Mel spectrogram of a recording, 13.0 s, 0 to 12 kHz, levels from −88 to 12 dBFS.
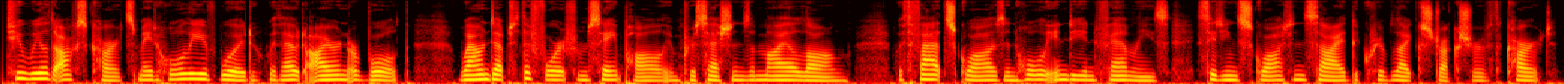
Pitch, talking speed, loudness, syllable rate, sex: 175 Hz, 195 wpm, -20 LUFS, 4.8 syllables/s, female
